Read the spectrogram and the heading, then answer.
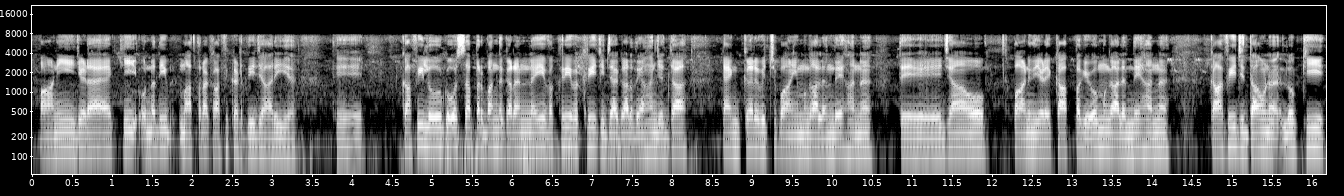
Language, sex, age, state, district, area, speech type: Punjabi, male, 30-45, Punjab, Amritsar, urban, spontaneous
